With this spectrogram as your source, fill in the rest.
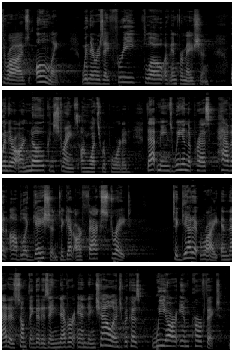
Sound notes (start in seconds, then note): none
